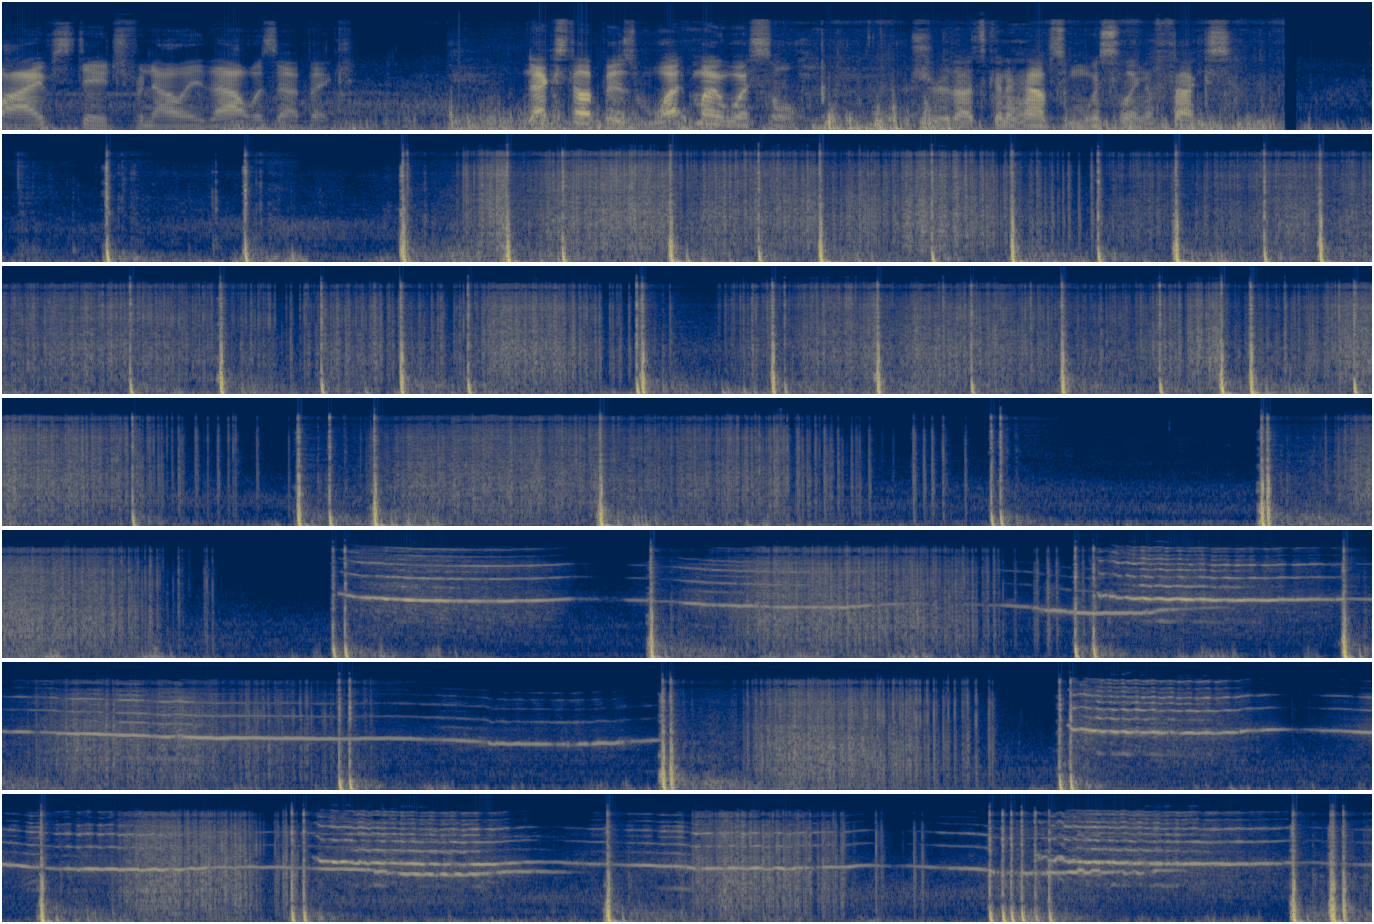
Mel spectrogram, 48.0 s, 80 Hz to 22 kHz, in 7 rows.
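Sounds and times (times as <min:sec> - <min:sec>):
firework shots and bursts: 0:07.2 - 0:25.8, 0:26.8 - 0:47.9
crackling hiss: 0:08.8 - 0:25.6, 0:26.8 - 0:28.5, 0:29.1 - 0:47.9
shrill descending whistles: 0:29.1 - 0:37.6, 0:39.6 - 0:47.9.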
